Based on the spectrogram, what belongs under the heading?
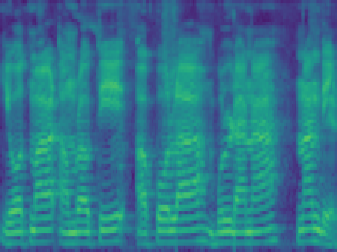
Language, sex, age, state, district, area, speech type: Marathi, male, 45-60, Maharashtra, Yavatmal, urban, spontaneous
